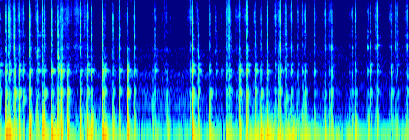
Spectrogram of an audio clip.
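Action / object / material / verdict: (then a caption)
tap / two small empty plastic cups / plastic / none. Two identical small, empty white plastic cups, held close to the microphone, are tapped rapidly with long nails. The result is a quick, uneven patter of short, hollow clicks with deep, close-miked thumps, each dying away almost at once.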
